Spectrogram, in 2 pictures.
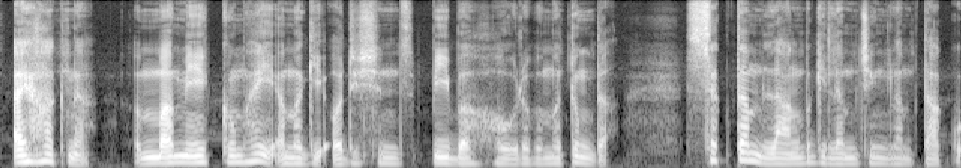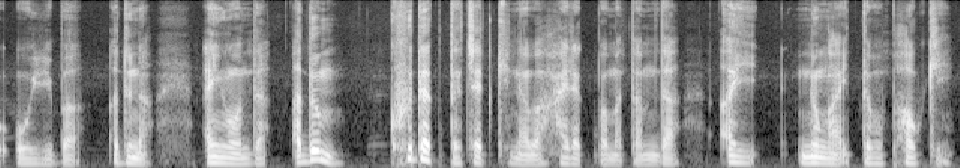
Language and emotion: Manipuri, sad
